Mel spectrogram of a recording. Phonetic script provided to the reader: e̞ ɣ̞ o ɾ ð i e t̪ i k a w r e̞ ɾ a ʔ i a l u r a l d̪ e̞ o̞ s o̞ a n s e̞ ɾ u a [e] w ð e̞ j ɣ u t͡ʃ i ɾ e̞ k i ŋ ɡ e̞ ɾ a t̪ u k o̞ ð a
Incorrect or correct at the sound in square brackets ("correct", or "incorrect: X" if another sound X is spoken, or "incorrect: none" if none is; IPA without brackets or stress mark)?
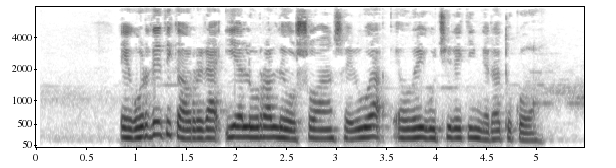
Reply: correct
